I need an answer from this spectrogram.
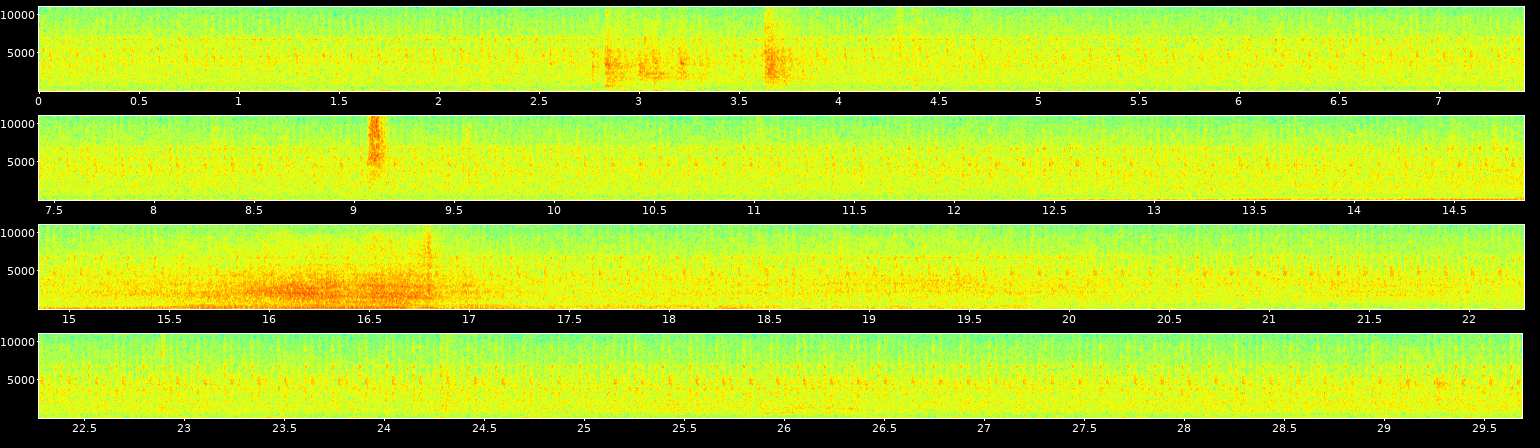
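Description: A Desiro regional train passes over the level crossing: its engine and running noise swell from about twelve seconds in, peak in the middle, then fade with a falling pitch. Steady low vehicle and engine noise continues underneath while the crossing stays closed.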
